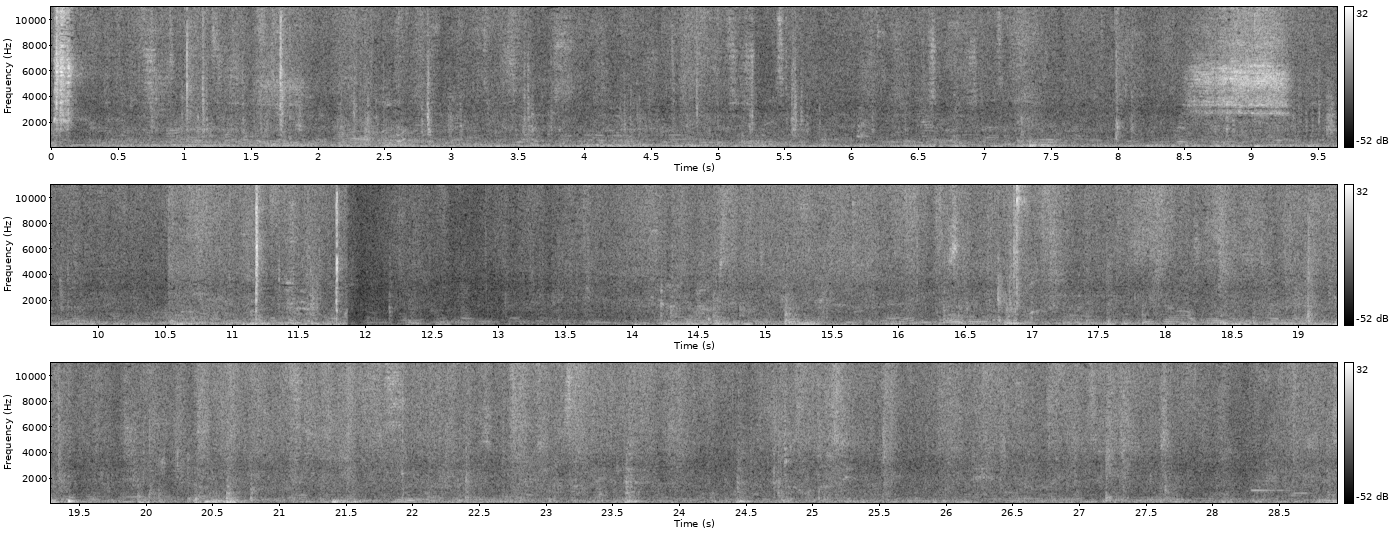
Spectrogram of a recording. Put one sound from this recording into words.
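A crowd of men murmur and chant together.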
